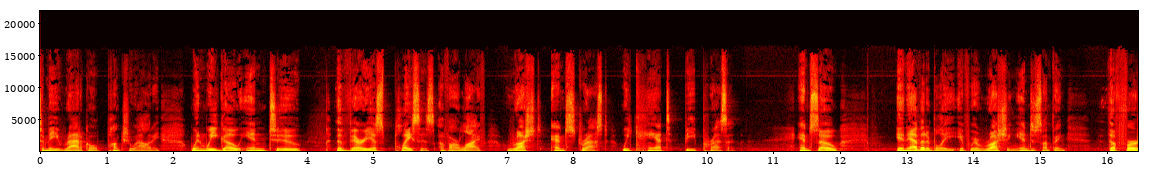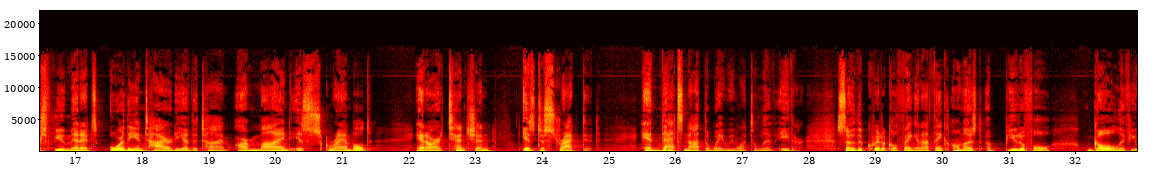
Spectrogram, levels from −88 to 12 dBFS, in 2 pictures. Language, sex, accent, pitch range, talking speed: English, male, American, 115-145 Hz, 130 wpm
